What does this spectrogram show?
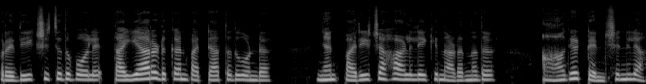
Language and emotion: Malayalam, fearful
